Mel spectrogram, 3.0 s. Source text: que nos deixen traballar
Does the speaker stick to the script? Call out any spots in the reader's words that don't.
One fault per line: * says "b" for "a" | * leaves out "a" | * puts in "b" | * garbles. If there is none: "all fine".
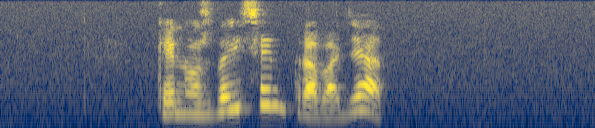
all fine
